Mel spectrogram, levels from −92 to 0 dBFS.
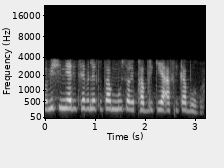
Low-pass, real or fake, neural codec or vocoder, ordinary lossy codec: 3.6 kHz; real; none; none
